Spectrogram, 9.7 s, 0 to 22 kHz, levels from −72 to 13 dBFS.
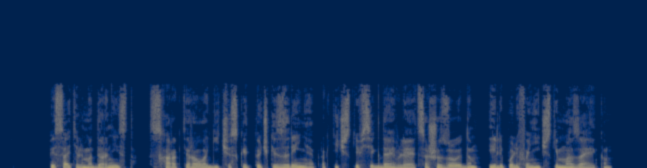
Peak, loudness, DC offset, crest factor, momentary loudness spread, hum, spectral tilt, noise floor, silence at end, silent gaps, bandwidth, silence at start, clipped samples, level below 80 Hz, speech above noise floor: -4 dBFS; -22 LUFS; under 0.1%; 18 dB; 8 LU; none; -5.5 dB/octave; under -90 dBFS; 0.55 s; 2.09-2.20 s; 11.5 kHz; 0.75 s; under 0.1%; -60 dBFS; over 69 dB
